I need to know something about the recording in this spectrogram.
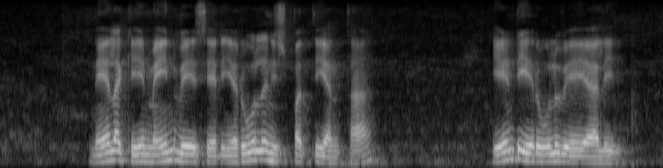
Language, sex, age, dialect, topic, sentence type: Telugu, male, 18-24, Utterandhra, agriculture, question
